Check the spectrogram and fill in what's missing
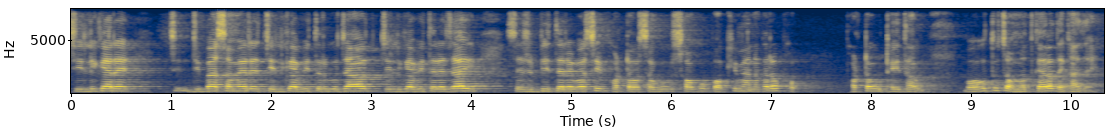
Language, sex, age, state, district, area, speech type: Odia, female, 45-60, Odisha, Khordha, rural, spontaneous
